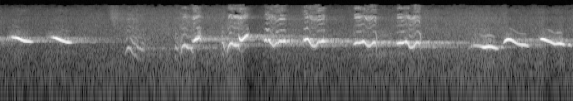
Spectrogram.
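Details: Wild White-crested Laughingthrush singing clear falling whistled slurs, then a busier stretch of quick whistles mixed with short sharp notes, ending with more rhythmic slurred whistles; little background noise.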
